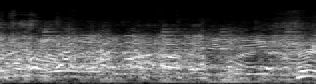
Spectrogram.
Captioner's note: laughter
